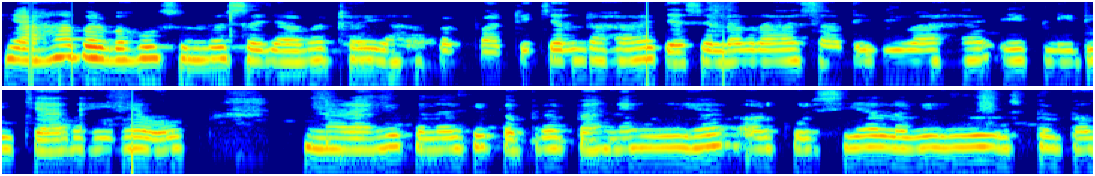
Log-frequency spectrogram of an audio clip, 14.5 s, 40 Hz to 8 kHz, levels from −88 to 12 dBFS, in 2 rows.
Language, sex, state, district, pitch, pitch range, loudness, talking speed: Hindi, female, Bihar, Sitamarhi, 200 Hz, 190-220 Hz, -24 LUFS, 150 wpm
